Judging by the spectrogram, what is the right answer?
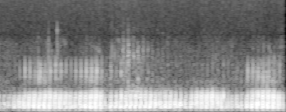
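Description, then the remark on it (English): A cat purrs steadily, a continuous low rumbling vibration with a gentle rhythmic pulse as it breathes in and out, no voices present. “And that is one happy cat.”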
